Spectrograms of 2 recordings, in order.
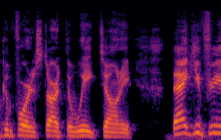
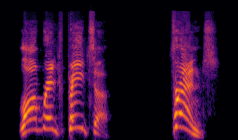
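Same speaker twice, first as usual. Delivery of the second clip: shrill, very high, loud put-on voice; 11 semitones higher, 5 dB louder than usual. Performing a viewer's message on request: Russo voice. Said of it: "in the Russo voice".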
